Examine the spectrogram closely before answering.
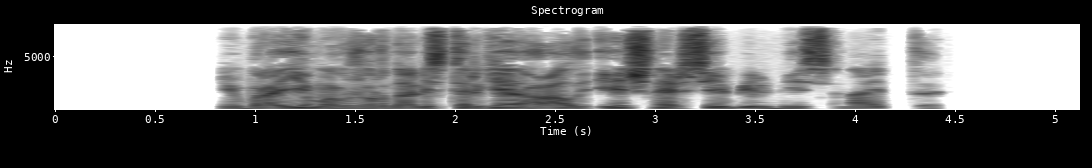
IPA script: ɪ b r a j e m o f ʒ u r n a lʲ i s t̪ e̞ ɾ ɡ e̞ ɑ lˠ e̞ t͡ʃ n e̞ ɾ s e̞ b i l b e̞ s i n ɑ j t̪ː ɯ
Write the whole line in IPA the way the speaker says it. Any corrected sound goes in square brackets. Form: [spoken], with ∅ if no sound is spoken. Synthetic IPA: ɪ b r a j [i] m o f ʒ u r n a lʲ i s t̪ e̞ ɾ ɡ e̞ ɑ lˠ e̞ t͡ʃ n e̞ ɾ s e̞ b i l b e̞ s i n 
